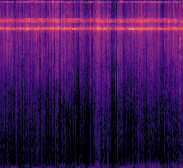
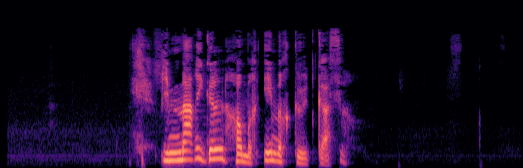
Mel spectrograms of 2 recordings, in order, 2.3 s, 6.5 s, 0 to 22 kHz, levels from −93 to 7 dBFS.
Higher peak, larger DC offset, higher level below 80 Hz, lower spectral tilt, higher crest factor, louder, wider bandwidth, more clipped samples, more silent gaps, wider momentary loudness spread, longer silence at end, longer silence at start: about the same, 0 dBFS vs 0 dBFS; neither; second, -78 dBFS vs -68 dBFS; second, 6.5 dB/octave vs -6 dB/octave; about the same, 18 dB vs 20 dB; first, -15 LUFS vs -18 LUFS; first, over 20 kHz vs 10.5 kHz; neither; neither; second, 3 LU vs 20 LU; second, 0 s vs 2.2 s; second, 0 s vs 1.7 s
